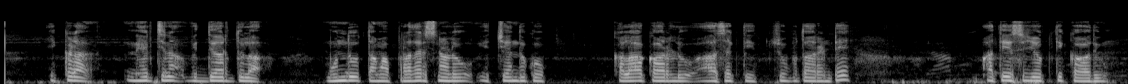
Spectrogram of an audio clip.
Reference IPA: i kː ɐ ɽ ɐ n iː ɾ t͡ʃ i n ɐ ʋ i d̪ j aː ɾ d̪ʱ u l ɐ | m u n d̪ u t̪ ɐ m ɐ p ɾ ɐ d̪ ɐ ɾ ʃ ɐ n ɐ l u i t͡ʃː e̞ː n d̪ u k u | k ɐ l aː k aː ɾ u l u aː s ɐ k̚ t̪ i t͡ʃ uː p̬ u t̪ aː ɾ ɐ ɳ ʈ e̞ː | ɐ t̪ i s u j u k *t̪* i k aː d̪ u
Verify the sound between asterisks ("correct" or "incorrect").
correct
